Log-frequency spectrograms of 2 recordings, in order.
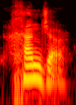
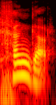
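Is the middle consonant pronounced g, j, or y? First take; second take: j; g. First: The middle consonant sounds like j. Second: The middle consonant sounds like a hard g. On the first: This is the standard form. "like the khanjar will be khanyar" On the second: This is the Egyptian dialect form. "If you go to Egypt, they'll say khangar"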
